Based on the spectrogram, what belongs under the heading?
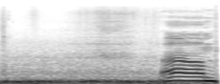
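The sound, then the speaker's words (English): A steady, low engine rumble drones on inside a truck cab, loud and unbroken, with a person starting to talk over it near the end. “That's what happens when you do this in the truck.”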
